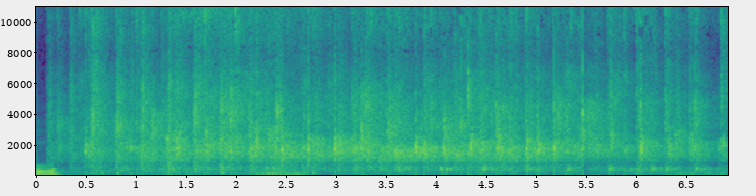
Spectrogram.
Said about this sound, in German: Wir machen erstmal Applaus für unseren Speaker.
